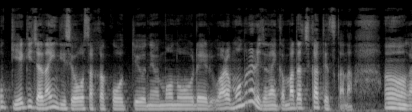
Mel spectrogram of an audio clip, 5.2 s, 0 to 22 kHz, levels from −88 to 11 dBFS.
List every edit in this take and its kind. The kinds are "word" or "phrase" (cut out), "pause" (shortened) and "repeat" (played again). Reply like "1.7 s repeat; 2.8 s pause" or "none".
none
